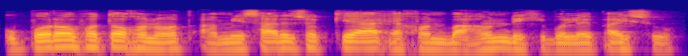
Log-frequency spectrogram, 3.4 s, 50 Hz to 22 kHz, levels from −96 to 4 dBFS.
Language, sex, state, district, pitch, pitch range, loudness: Assamese, male, Assam, Kamrup Metropolitan, 115 Hz, 110-125 Hz, -16 LUFS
